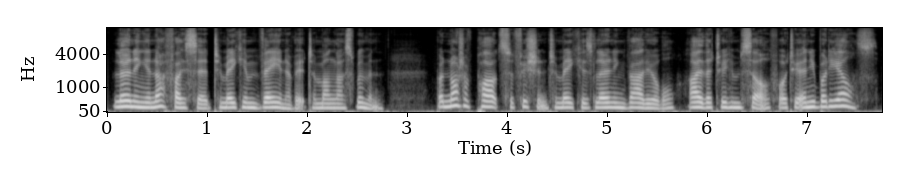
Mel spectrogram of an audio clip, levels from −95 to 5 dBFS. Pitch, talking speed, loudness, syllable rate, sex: 195 Hz, 240 wpm, -17 LUFS, 6.5 syllables/s, female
